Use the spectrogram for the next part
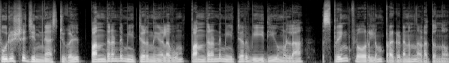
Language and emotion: Malayalam, neutral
